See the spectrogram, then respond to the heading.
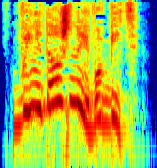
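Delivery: firm, resolute, very high, loud insistent tone. A girl confronts an overseer while the mirror workers crowd around, firmly. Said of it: "твердо сказала Оля".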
